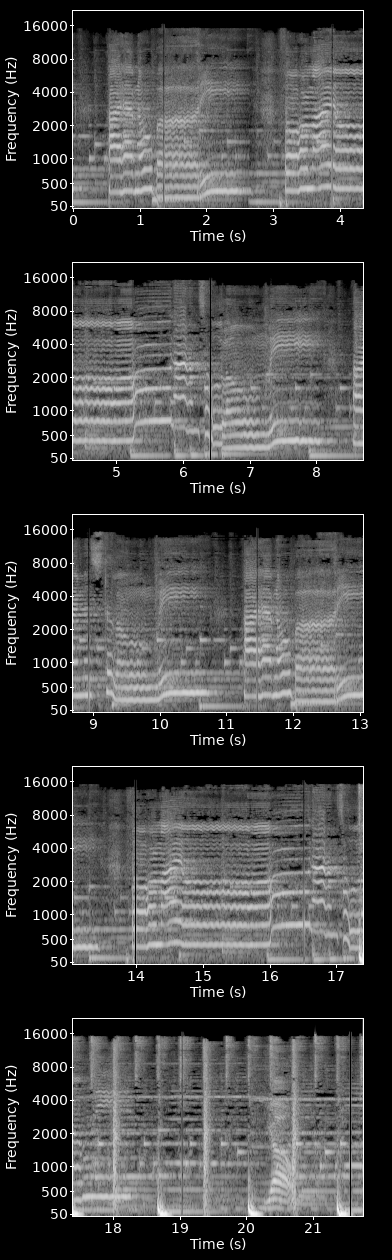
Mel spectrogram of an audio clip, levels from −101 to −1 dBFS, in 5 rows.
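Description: Gaps between chunks punch hard-edged 25 ms silences every 2.5 s, from 1.36 s to 21.56 s. Their strict regularity separates them from random dropouts. From 2.47 to 2.75 s, AAC frame loss with concealment leaves a smeared, noisy patch rather than clean silence, consistent with about four lost frames.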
